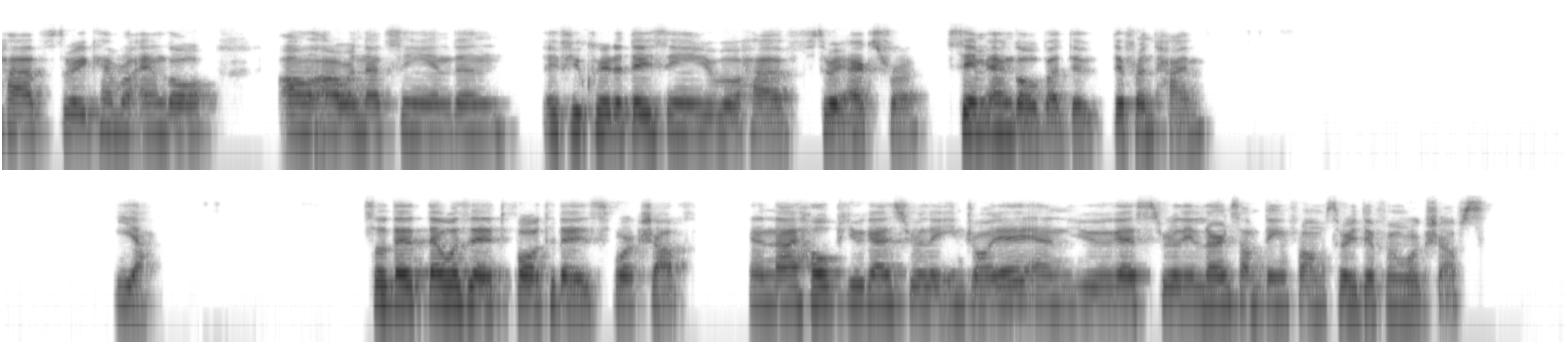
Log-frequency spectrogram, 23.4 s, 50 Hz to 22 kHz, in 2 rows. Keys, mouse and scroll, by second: 2.5 click, 5.9 click, 7.0 click, 8.3 click, 9.2 click, 9.4 click, 10.7 click, 11.3 click, 13.1 click, 13.9 click, 17.9 click, 20.0 middle click, 20.0 scroll down 1.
